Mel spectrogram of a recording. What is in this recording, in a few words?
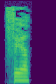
"fair", German; adjectives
